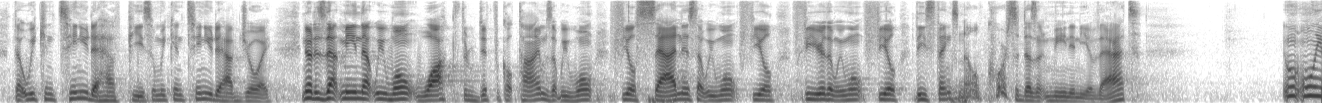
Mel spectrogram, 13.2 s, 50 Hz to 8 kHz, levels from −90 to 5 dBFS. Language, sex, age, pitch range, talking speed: English, male, 30-49, 130-175 Hz, 220 wpm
